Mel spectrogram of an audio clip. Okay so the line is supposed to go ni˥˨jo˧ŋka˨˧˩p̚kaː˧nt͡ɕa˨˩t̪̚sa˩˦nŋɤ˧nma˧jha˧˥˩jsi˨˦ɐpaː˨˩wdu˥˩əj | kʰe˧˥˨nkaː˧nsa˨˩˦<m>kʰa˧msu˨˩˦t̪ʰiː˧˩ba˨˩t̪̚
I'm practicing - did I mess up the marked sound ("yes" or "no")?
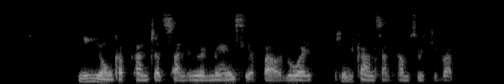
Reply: yes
